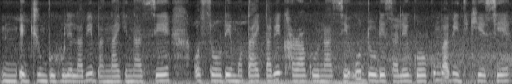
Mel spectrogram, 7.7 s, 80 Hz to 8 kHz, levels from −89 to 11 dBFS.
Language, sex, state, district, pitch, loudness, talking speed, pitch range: Nagamese, female, Nagaland, Kohima, 200 Hz, -17 LUFS, 185 wpm, 190-210 Hz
